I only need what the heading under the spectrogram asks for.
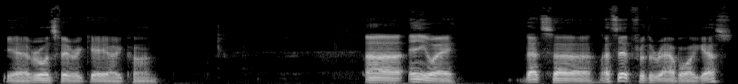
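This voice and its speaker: A man's voice: low-pitched, unhurried, pauses often, a bit bright. A man hosting a casual podcast chat, laid-back and hesitant, with frequent filler words. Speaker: podcast host.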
